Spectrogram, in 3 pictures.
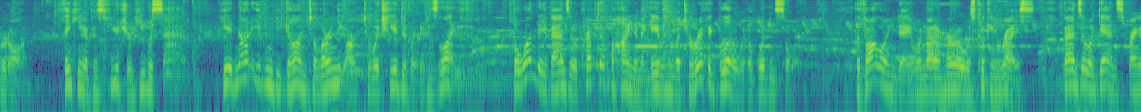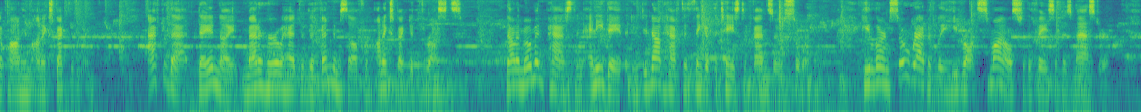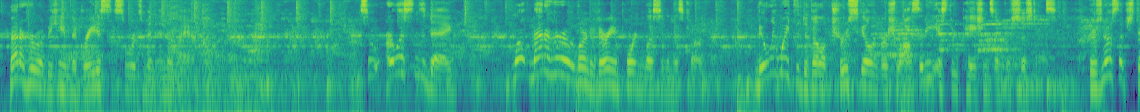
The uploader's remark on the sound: As an experiment in concentration, this episode was recorded in one take with background noise. CrossFit Catonsville.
